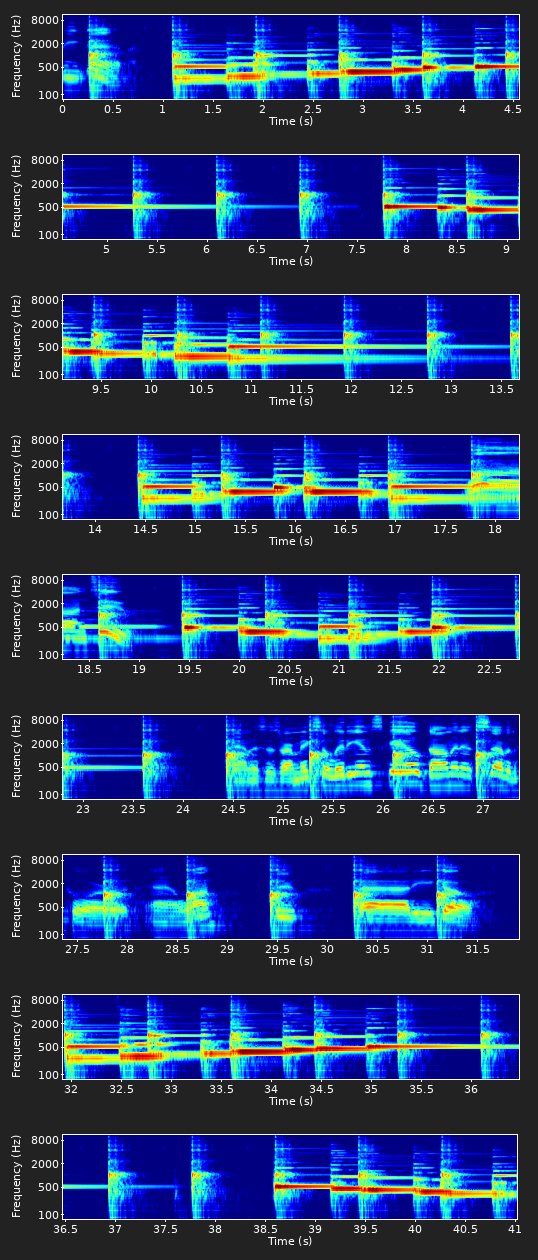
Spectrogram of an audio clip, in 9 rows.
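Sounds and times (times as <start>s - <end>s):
electronic keyboard playing a scale: 1.1s - 13.7s, 14.4s - 23.7s, 32.0s - 37.7s, 38.6s - 41.0s.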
